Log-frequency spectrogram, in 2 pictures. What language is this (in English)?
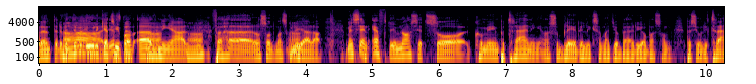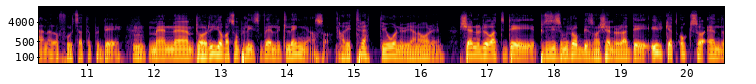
Swedish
